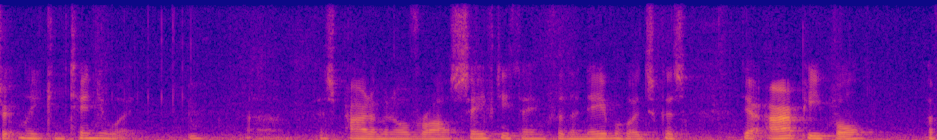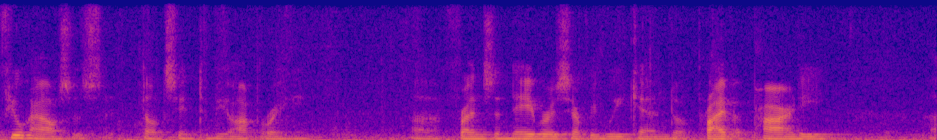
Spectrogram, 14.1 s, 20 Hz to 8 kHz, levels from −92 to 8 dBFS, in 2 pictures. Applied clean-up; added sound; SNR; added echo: none; none; none; none.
